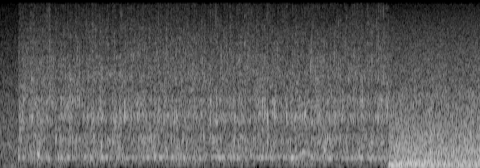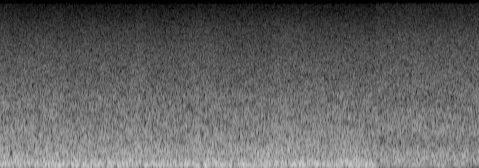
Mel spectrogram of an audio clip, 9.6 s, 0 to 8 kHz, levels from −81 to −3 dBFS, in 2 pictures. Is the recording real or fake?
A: real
